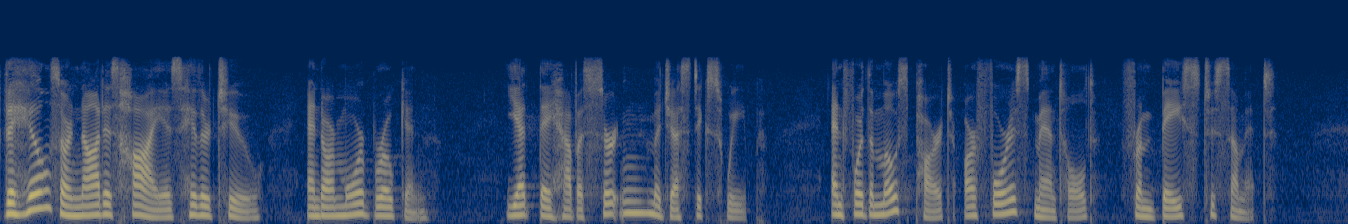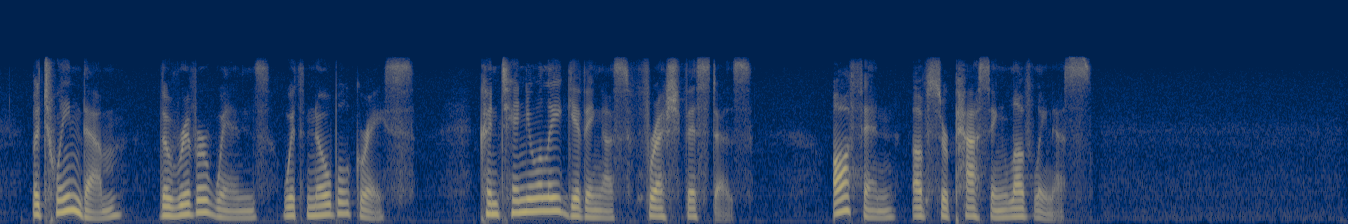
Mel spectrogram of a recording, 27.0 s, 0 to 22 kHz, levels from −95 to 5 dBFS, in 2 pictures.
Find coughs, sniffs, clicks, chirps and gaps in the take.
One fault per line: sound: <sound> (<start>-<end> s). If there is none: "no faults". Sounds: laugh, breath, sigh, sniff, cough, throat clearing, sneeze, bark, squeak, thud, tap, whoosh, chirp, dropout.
no faults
